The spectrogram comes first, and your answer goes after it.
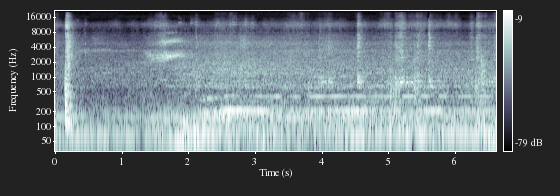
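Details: Vintage Lauson-powered jump starter, rope-start single-cylinder left outside long, floods easily, transmission fluid put in and left overnight; owner suspects a sticking valve freed: after a clunk, quiet steady even running; normal running.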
